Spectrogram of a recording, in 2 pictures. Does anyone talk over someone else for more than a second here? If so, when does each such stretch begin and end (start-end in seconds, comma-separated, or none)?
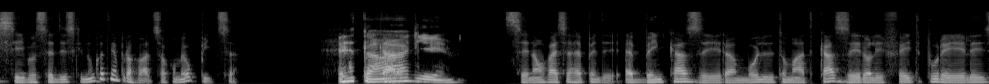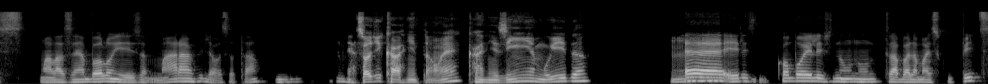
none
